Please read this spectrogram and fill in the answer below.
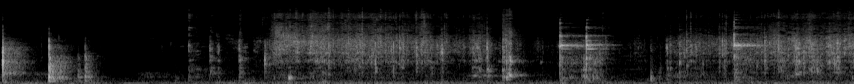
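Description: Wire whisk beating a thick yogurt-and-flour mixture in a mixing bowl. A few separate knocks and scrapes come first, then from about two and a half seconds in a fast, steady whisking rattle, with the wires clicking against the bowl and a couple of brief clinks.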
